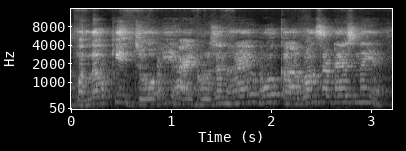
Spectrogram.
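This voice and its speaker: A man's voice: very high voice, normal speed. A male chemistry teacher lecturing a class, asking questions and answering them himself and repeating each point. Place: classroom with students. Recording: echoey classroom with student chatter.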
